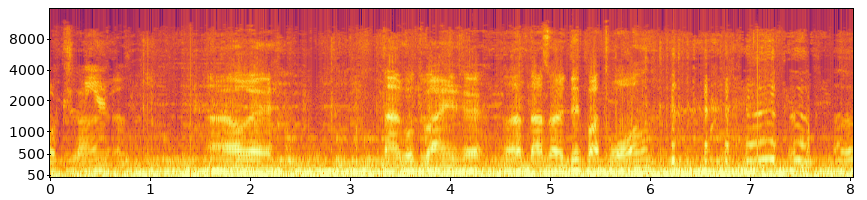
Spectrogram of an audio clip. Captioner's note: laughs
